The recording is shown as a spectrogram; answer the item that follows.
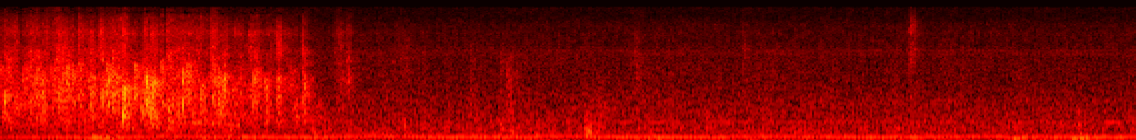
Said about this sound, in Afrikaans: Kan ons net vir haar 'n klap gee terwyl sy opkom?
